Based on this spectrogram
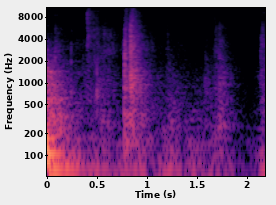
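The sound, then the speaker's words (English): Knocking on a door, a series of about five dull, fairly soft thumps at uneven intervals, with no voices. “Damn, they are knocking.”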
